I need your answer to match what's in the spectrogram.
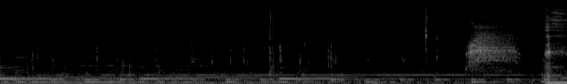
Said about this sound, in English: So usually what happens is, well, I gotta take a sip, it's just sitting here.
